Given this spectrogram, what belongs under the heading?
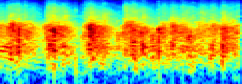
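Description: Studio audience breaking into applause on a talk-show set, a brief dense burst of clapping at moderate loudness with no talk over it.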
